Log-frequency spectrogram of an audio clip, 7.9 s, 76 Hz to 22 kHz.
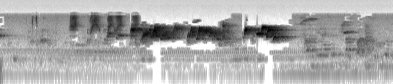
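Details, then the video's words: Hanoi red-whiskered bulbul kept caged 2.5 years, in song-contest practice: a few quiet high notes build into loud, slurred warbling phrases about a second long, then fade to soft chatter, over a constant hum. "Chào mào Hà Nội 2 thả chiến!"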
